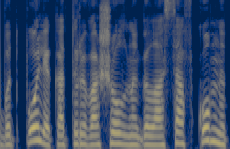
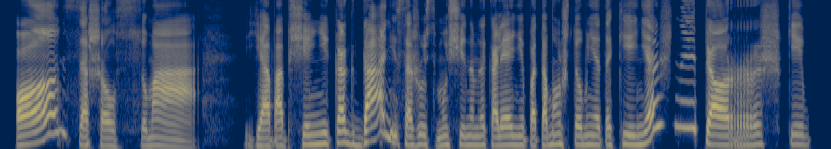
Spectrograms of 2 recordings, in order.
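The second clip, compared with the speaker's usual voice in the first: ordinary delivery, nothing marked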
